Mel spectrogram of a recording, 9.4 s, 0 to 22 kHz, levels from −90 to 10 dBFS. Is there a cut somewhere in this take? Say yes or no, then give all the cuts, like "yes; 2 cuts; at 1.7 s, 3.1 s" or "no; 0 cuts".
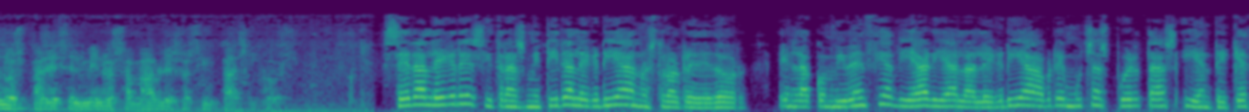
yes; 2 cuts; at 2.8 s, 5.7 s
